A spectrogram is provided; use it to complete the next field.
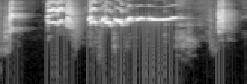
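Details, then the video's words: Bright Oriental magpie-robin singing as a lure for other magpie-robins: a scratchy opening note, then a long, clear high whistle with ringing overtones, ending with a short sharp chip. "SUARA PIKAT BURUNG KACER GACOR NGEPLONG"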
